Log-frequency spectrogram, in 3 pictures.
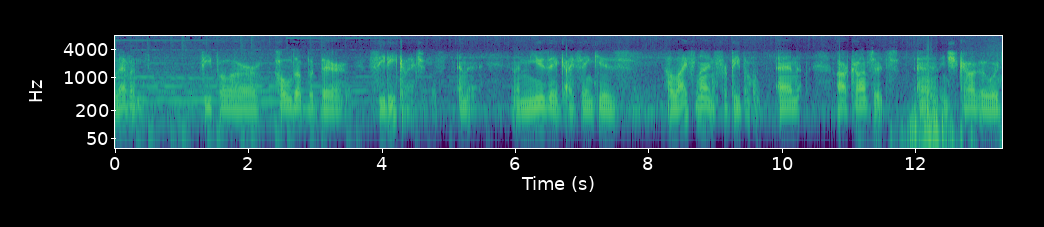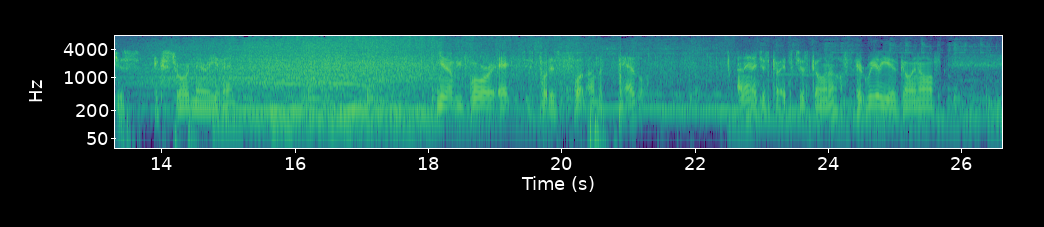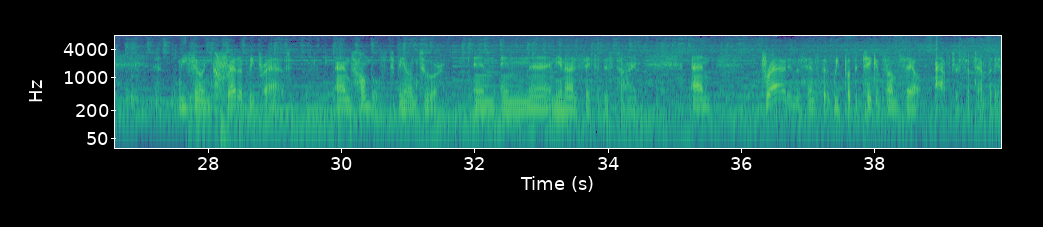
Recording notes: By phone // Minidisc recorder.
